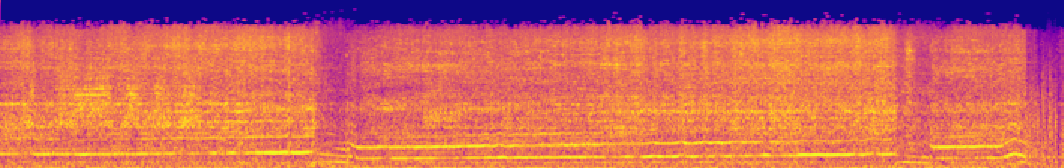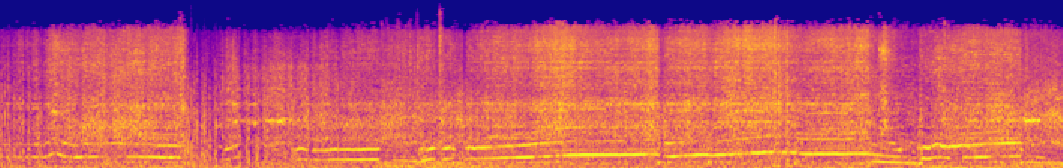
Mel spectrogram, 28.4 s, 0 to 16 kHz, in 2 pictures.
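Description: Nissan R33 Skyline's straight-six engine held at high revs around a track, heard from inside the cabin, with tyre noise under it. The revs drop sharply about four seconds in, then climb slowly, and dip and rise again several times through the corners.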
